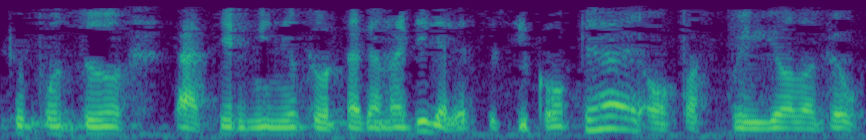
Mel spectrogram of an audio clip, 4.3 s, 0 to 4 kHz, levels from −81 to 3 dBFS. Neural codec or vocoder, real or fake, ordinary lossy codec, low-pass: codec, 16 kHz in and 24 kHz out, 2.2 kbps, FireRedTTS-2 codec; fake; MP3, 16 kbps; 3.6 kHz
